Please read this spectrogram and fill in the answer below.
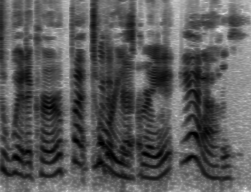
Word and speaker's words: Whittaker: It's Whittaker, but Tori is great.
